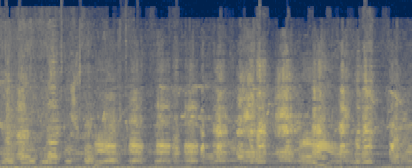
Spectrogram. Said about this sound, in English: Now, flamingo mating, I believe this is going to sound like flamingos fighting. Yeah. I believe this is going to be male and female flamingo noises.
